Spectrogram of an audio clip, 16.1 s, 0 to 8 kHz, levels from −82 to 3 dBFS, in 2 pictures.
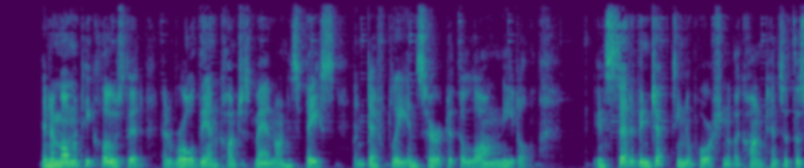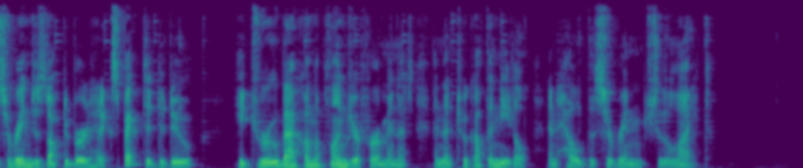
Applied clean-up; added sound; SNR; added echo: neural mask model DeepFilterNet 3.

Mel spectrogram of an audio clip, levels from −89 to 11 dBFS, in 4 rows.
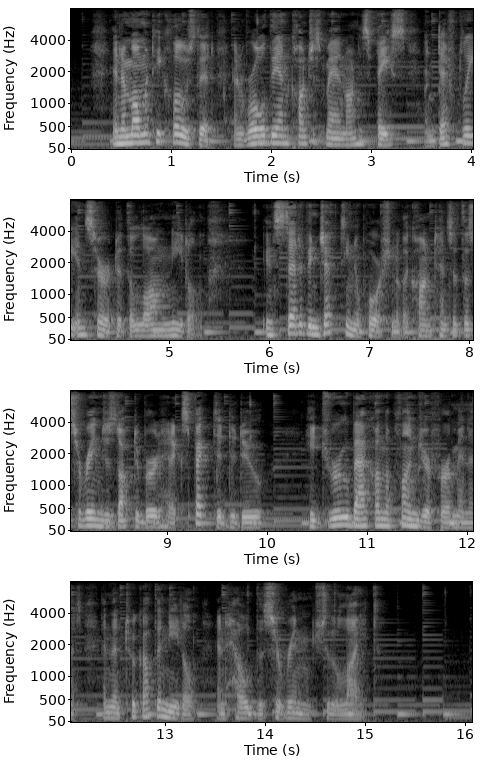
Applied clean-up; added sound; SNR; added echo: none; Acoustic guitar; 13 dB; none.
